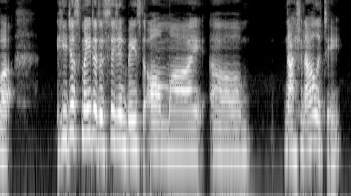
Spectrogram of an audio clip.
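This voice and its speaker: A woman speaks at a medium pitch with an Arabic accent. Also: very clean recording, silent background. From Syria. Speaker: journalist and playwright. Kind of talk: interview. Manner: halting, many fillers.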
